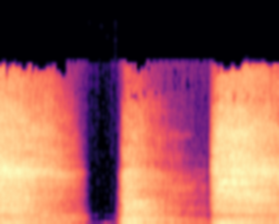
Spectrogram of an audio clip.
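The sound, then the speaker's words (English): Breathing out in long, deliberate exhalations, three in a row, each a soft airy rush that fades as it trails off, with short silent pauses between them and no talk. “I could keep breathing out like, that's me breathing out.”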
